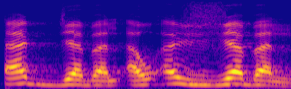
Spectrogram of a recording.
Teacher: أيضا التنبيه لحرف الجيم، كثيرا يا إخوة ما ينطقه طلابنا مدغما، يدغم اللام في الجيم فيقول أجبل أو أجبل على لهجة بعض المناطق عندنا، فيدغم اللام في الجيم.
